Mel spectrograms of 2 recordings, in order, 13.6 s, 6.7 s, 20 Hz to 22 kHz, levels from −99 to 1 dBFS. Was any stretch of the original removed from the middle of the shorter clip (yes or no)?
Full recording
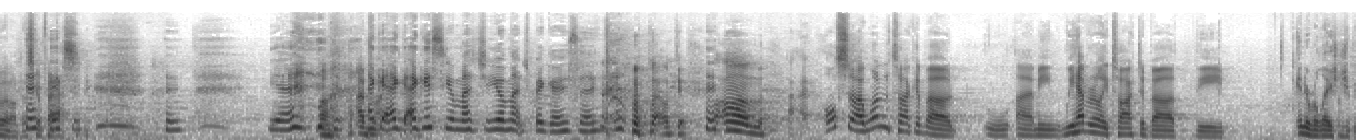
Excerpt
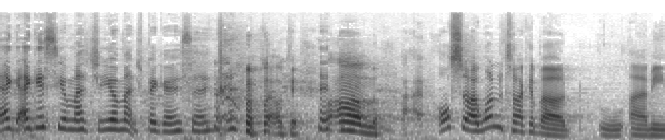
no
